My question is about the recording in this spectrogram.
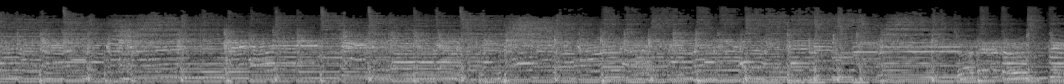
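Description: Live rock and roll band playing an instrumental passage: electric guitars over a drum kit keeping a steady beat.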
